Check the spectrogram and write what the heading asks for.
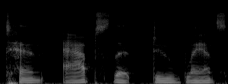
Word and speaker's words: LAANC: So they actually created a stupid, super easy way to gain access through the lance. The L-A-A-N-C, but everybody pronounces it as lance.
